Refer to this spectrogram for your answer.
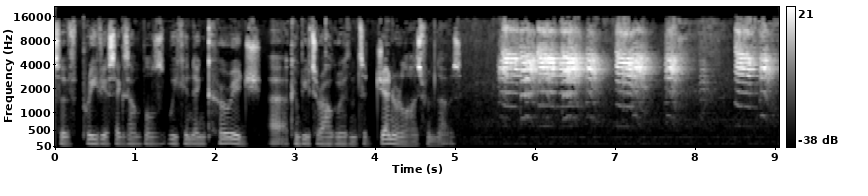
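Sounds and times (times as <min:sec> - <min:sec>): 
speech: 0:00.0 - 0:05.8
female zebra finches calling in a university laboratory aviary: 0:05.5 - 0:09.0.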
